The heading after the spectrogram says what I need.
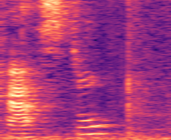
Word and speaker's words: castle: s t l e do we say c Castle no we Castle we say castle right T Sil that's right we have that t the silent and what else is silent l e the E right so we have two silent letters in here okay yeah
